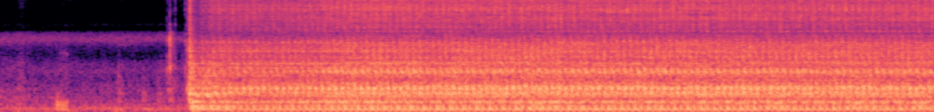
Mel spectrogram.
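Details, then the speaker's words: Seadoo watercraft after its carburetor was removed and cleaned and fuel lines replaced, airbox and filter off, choke pulled: steady cranking about three beats a second that never fires. It isn't getting fuel yet. Crank, no start. "uh all right it's not starting it's not getting gas yet let's give it a little little carb cleaner help"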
